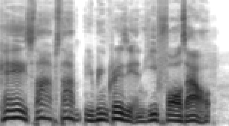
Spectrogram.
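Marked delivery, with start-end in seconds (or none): 0.0-1.8 put-on, pitched-up voice calling out. Retelling how his friends yelled at him on a convertible: imitating friends yelling. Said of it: "they're yelling at him".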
